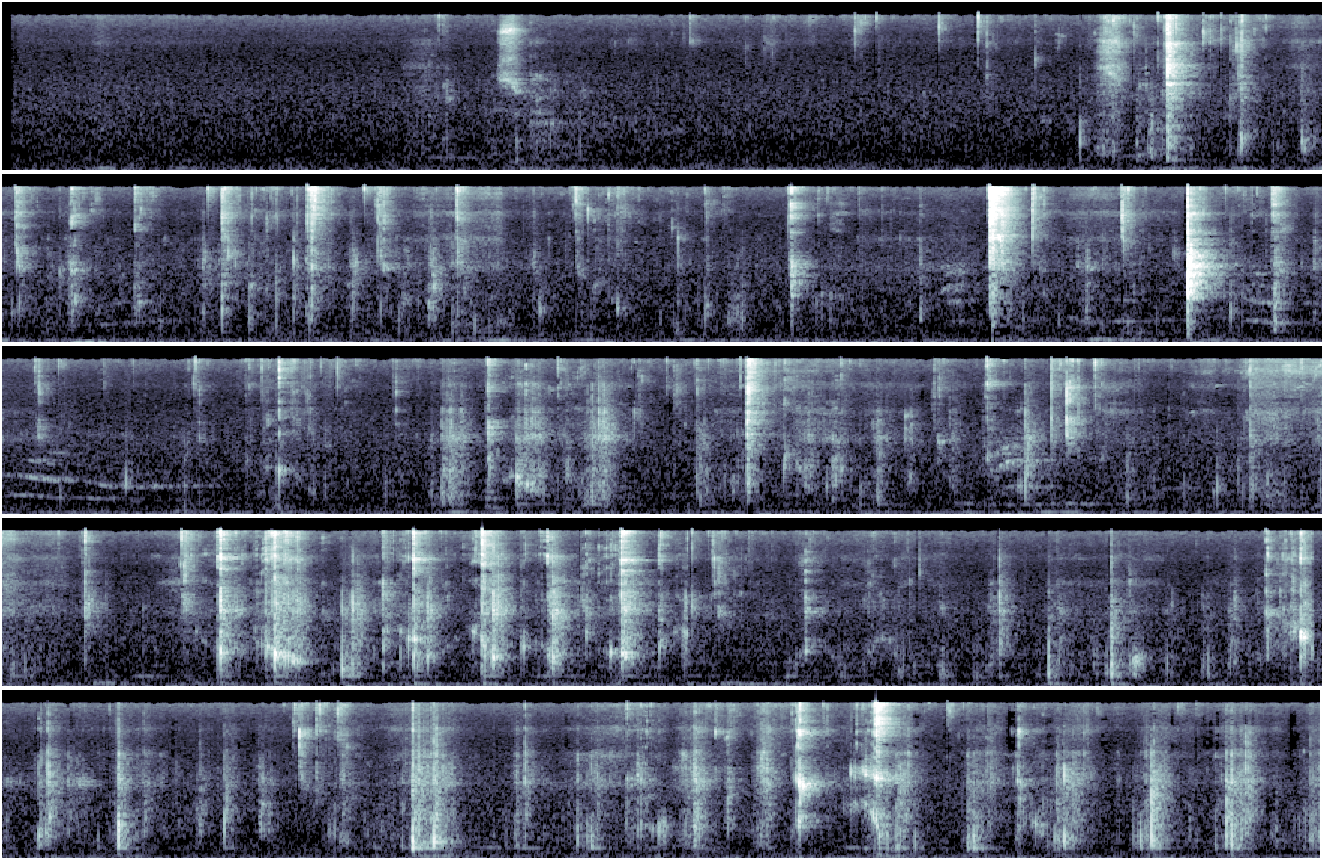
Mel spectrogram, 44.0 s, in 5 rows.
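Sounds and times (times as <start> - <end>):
close chewing: 5.7 - 18.0, 18.8 - 43.9
sharp mouth clicks: 15.4 - 17.0.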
